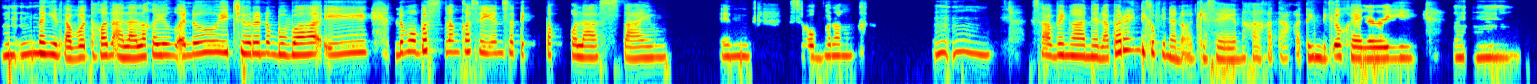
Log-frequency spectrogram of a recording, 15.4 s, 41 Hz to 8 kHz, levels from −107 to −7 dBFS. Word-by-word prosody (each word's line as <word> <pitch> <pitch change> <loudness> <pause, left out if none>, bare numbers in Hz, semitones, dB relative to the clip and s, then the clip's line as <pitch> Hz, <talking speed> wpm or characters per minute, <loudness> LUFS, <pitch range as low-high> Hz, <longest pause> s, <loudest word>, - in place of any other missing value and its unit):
Mm, 255 +3 -2
nangilabot 225 -6 +4
ako, 250 -1 +2
naalala 220 -1 +4
ko 255 - +2
yung 255 -1 +1
ano, 280 +5 +2
itsura 290 -2 +3
ng 275 -2 -2
babae. 270 +3 +2 0.3
Lumabas 315 +4 +3
lang 310 0 -2
kasi 305 -2 +1
'yon 290 0 -4
sa 285 -1 -4
TikTok 260 - -9
ko 240 - -2
last 220 -1 -1
time, 215 +2 -3 0.5
and 235 0 -4 0.4
sobrang 245 - -4 0.8
mm. 285 -1 -5 0.4
Sabi 245 +1 -1
nga 240 -1 +3
nila, 225 -2 0
pero 305 +4 +5
hindi 345 -4 -2
ko 285 - -1
pinanood 230 -7 -5
kasi 195 -2 -4
nakakatakot, 205 - -10
hindi 220 -1 -1
ko 235 +3 +6
keri. 205 0 +2 0.4
Mm. 220 +1 -7
250 Hz, 135 wpm, -22 LUFS, 220-285 Hz, 0.8 s, ko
